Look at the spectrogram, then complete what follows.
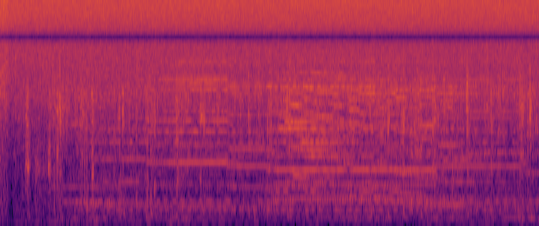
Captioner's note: horses galloping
